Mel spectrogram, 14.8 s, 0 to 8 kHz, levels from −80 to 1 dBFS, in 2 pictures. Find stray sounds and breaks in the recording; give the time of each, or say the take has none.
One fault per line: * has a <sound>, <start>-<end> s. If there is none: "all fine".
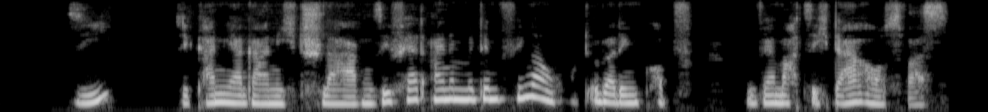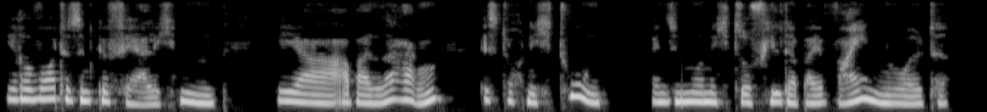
all fine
